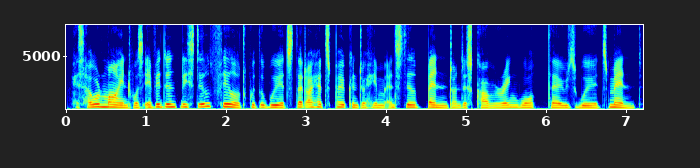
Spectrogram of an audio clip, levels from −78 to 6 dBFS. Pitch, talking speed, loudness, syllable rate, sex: 210 Hz, 210 wpm, -17 LUFS, 5.0 syllables/s, female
